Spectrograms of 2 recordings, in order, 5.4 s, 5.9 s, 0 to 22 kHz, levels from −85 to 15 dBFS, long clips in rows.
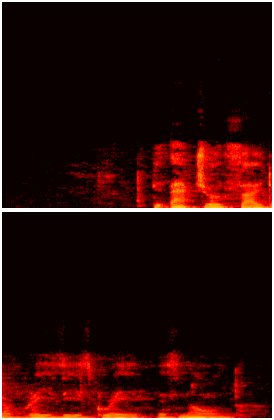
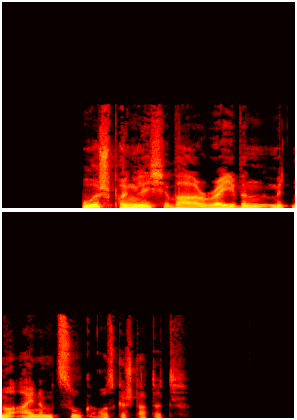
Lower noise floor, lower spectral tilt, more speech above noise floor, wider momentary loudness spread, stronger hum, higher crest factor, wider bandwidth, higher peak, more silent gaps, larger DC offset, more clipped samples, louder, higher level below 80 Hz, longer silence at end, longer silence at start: second, -74 dBFS vs under -90 dBFS; about the same, -5 dB/octave vs -6 dB/octave; second, 47 dB vs over 73 dB; second, 13 LU vs 17 LU; neither; about the same, 20 dB vs 18 dB; second, 7.4 kHz vs 11.5 kHz; second, -8 dBFS vs 0 dBFS; neither; neither; neither; second, -28 LUFS vs -16 LUFS; second, -62 dBFS vs -56 dBFS; second, 0.3 s vs 1.2 s; first, 1.35 s vs 0.8 s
